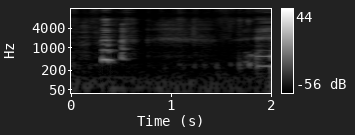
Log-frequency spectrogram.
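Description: A woman's short laugh, then a quiet pause, and near the end a long, steady, drawn-out vocal sound that is the start of a held "and…".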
